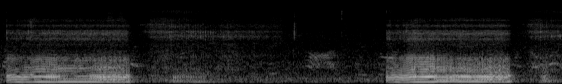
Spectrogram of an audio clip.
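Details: An 11-week-old male French Mastiff (Dogue de Bordeaux) puppy asleep: loud, rough, rattling, human-like snores on two in-breaths with quiet out-breaths between; snoring.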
